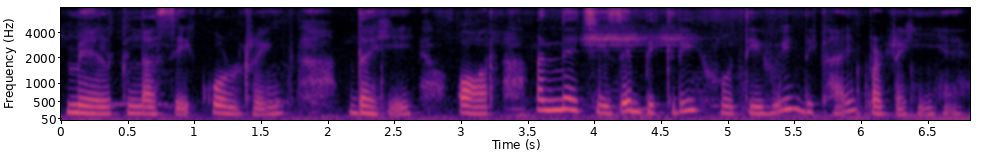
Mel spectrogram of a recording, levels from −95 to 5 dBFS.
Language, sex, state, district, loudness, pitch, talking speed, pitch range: Hindi, female, Goa, North and South Goa, -41 LUFS, 195 Hz, 125 wpm, 180-230 Hz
